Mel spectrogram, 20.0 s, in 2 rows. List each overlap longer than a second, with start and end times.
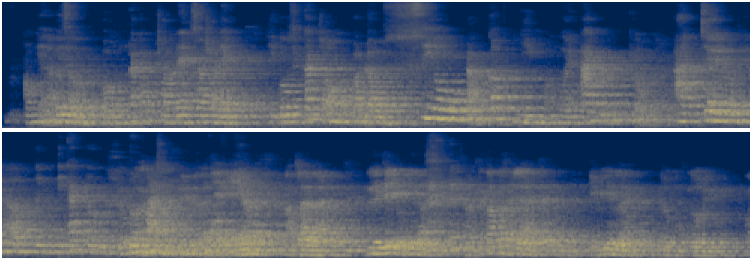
11.6-13.3

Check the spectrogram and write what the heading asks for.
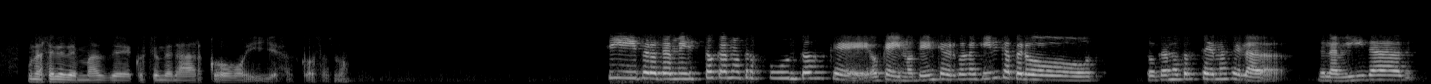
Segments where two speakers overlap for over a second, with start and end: none

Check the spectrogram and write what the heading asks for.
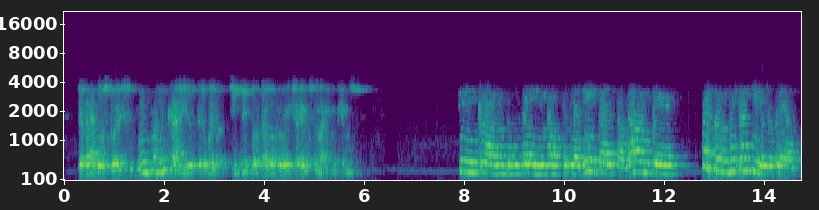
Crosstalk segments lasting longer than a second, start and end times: none

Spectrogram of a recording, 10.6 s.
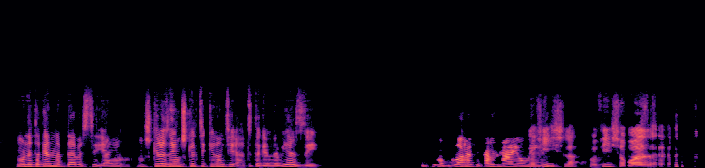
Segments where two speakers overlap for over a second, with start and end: none

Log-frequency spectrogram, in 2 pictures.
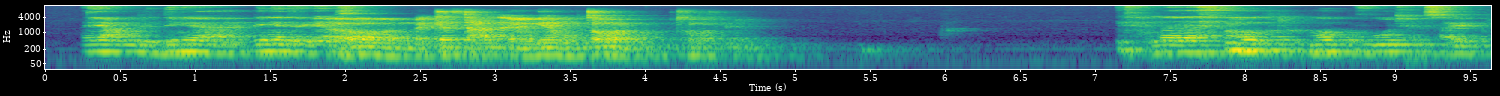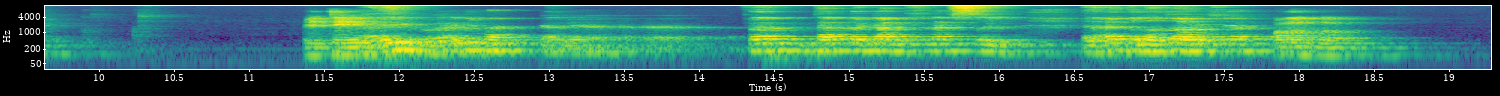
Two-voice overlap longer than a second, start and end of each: none

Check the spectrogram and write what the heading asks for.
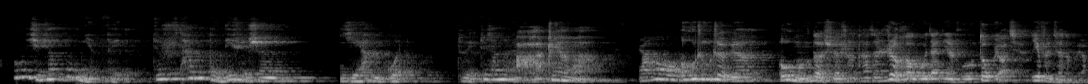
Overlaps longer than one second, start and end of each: none

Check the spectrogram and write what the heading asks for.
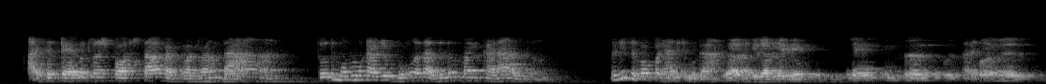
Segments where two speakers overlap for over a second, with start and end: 6.6-8.0

